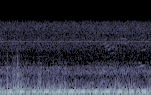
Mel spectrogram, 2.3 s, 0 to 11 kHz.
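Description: Engine of a lifted 4x4 truck running at low revs while it crawls over a dirt mound: a steady, rough low drone.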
